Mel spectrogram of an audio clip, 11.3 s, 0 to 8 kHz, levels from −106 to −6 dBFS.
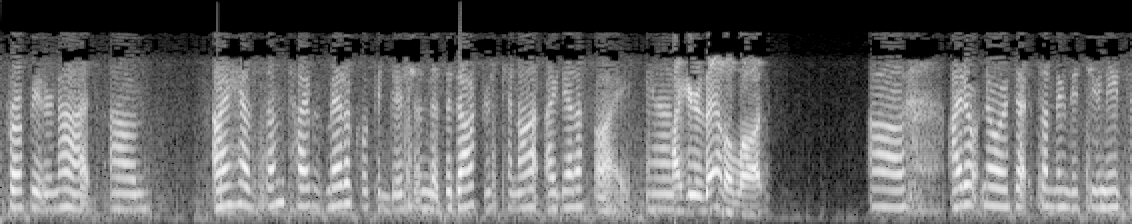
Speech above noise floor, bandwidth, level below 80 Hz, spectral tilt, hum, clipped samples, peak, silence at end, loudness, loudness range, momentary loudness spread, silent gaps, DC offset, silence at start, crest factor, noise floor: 43 dB; 5.2 kHz; -54 dBFS; -8 dB/octave; none; under 0.1%; 0 dBFS; 0 s; -16 LUFS; 2 LU; 10 LU; none; under 0.1%; 0 s; 16 dB; -59 dBFS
